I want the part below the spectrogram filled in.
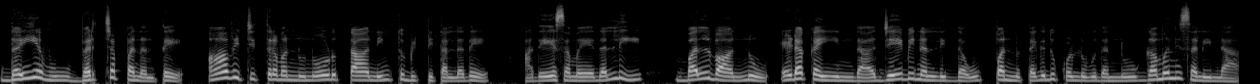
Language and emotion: Kannada, neutral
